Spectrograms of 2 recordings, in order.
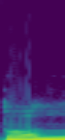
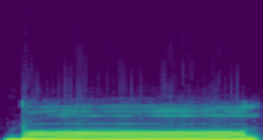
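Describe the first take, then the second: First: The vowel is not stretched before the doubled L. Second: The vowel is stretched long before the doubled L. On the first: The speaker calls it wrong. "দল এভাবে টানি" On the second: The speaker calls it right. "চার আলিফ টেনে তারপরে ধরতে হবে"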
